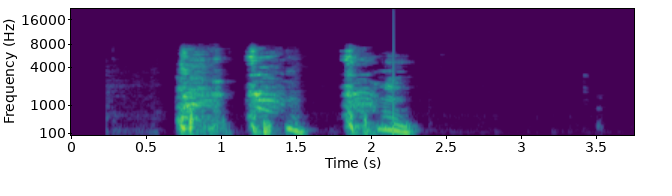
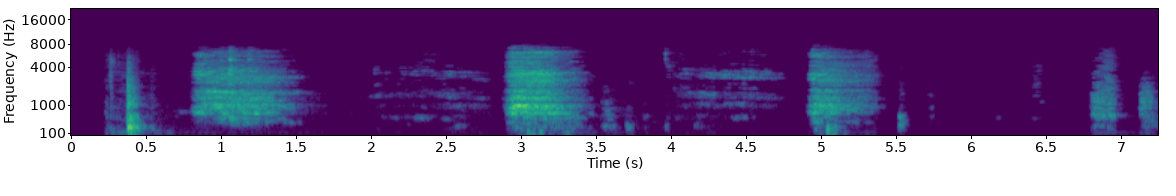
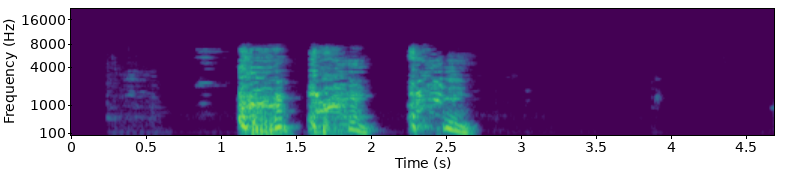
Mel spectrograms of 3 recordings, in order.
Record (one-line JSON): {"cough_length": "3.8 s", "cough_amplitude": 25077, "cough_signal_mean_std_ratio": 0.39, "exhalation_length": "7.3 s", "exhalation_amplitude": 10195, "exhalation_signal_mean_std_ratio": 0.32, "three_cough_length": "4.7 s", "three_cough_amplitude": 27595, "three_cough_signal_mean_std_ratio": 0.37, "survey_phase": "beta (2021-08-13 to 2022-03-07)", "age": "45-64", "gender": "Male", "wearing_mask": "No", "symptom_cough_any": true, "smoker_status": "Never smoked", "respiratory_condition_asthma": false, "respiratory_condition_other": false, "recruitment_source": "REACT", "submission_delay": "10 days", "covid_test_result": "Negative", "covid_test_method": "RT-qPCR", "influenza_a_test_result": "Negative", "influenza_b_test_result": "Negative"}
